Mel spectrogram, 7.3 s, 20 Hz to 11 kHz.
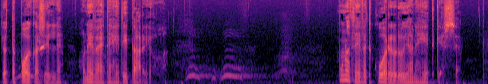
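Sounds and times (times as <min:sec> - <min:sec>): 
Ural owl giving deep resonant hoots: 0:00.0 - 0:01.8, 0:02.7 - 0:04.6
speech: 0:00.0 - 0:02.4, 0:05.1 - 0:07.0.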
